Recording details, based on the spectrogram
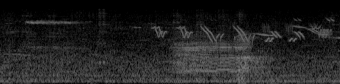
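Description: Sheep bleat in a wavering, overlapping chorus from about two seconds on, rising over a steady outdoor background hum with no talking.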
